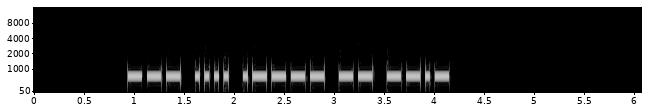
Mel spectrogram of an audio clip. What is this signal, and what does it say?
Morse code, heard as a keyed tone, about 25 wpm, 700 Hz. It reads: OH1MQ
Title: DXCC-100 Call Signs - 5 Characters - 25wpm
